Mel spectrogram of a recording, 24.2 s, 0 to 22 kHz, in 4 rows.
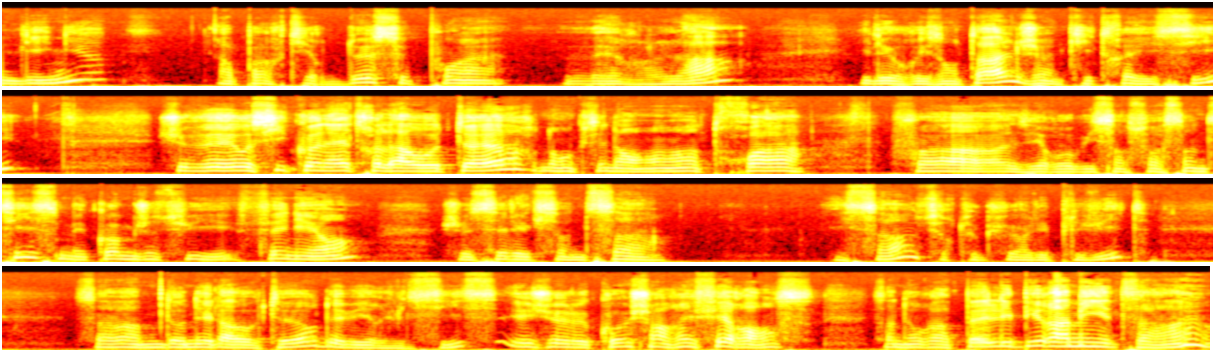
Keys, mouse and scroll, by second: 1.8 click, 3.7 click, 7.2 right click, 12.4 right click, 13.3 click, 14.4 click, 16.1 click, 18.2 click, 21.1 click, 24.0 click.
